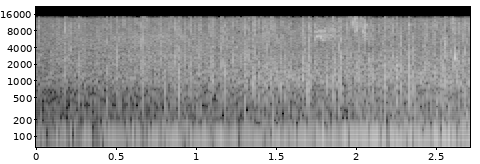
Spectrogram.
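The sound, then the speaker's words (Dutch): Rain falling at a graveyard by a grave: a steady, dense hiss of drops and patter that holds even and fairly loud throughout, with no voices. “Sta ik dan in de regen? Bij je graf.”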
